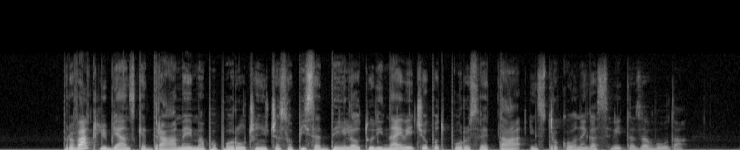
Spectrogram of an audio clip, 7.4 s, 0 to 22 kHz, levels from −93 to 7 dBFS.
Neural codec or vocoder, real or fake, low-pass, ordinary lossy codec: none; real; 14.4 kHz; none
